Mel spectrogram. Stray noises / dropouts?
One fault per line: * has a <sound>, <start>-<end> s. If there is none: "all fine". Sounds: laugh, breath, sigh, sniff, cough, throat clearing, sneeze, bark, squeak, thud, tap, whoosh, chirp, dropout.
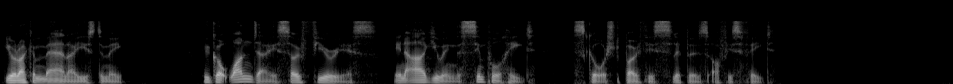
all fine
